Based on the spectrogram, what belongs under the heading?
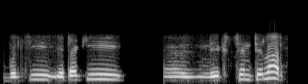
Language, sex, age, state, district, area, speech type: Bengali, male, 18-30, West Bengal, Purba Medinipur, rural, conversation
